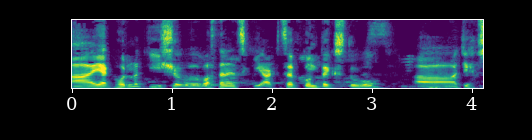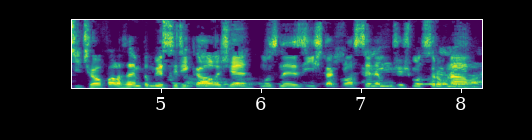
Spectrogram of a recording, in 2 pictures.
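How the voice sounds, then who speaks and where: With an ordinary speaking voice, a man talks at a moderate pace and fairly high pitch, with ordinary pitch variation, a dry sound with no echo and light background noise. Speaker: interviewer. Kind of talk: interview. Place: garden. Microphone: phone near.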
